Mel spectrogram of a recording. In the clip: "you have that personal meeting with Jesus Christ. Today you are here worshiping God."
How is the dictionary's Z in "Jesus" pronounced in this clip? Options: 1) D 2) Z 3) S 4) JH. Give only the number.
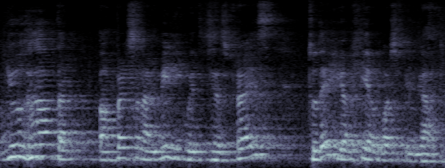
3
